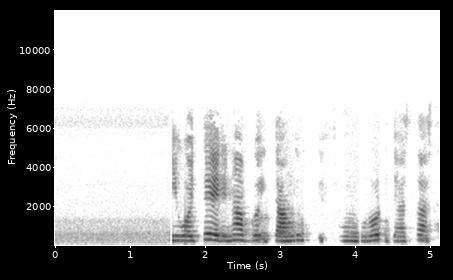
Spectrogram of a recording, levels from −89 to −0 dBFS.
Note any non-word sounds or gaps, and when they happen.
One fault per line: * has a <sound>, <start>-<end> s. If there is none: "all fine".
all fine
